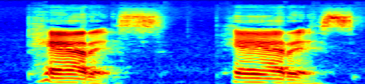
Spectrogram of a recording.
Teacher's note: very quick D sound at the very front of your mouth the tongue is gently going to tap the back of the teeth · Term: flipped R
